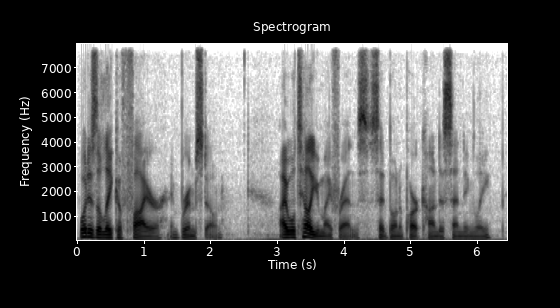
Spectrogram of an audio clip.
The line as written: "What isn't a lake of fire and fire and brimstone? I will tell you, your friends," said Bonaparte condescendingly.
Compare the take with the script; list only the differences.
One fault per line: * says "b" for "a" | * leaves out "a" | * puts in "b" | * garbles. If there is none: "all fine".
* says "is" for "isn't"
* leaves out "fire and"
* says "my" for "your"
